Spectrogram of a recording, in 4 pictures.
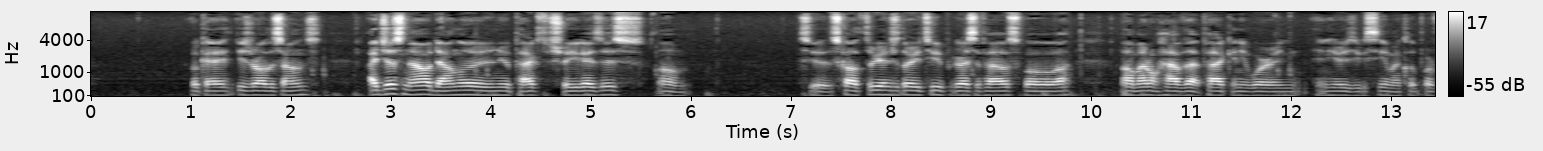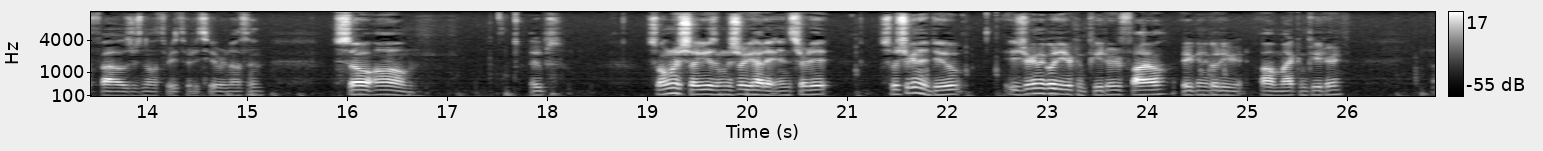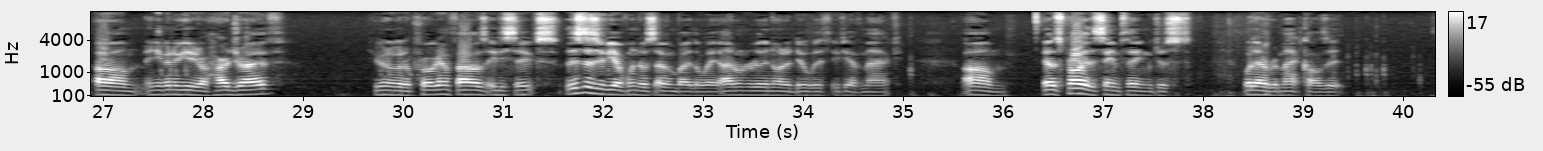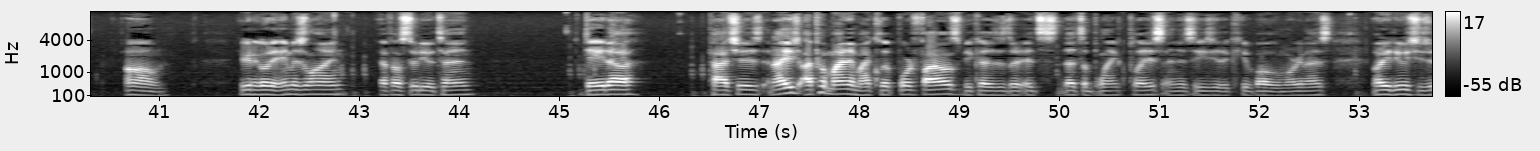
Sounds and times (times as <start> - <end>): Speech: 1.0 - 6.0, 7.1 - 15.3, 15.9 - 16.8, 17.6 - 18.2, 19.0 - 26.0, 26.8 - 28.9, 29.7 - 35.0, 35.6 - 39.4, 40.6 - 41.2, 41.8 - 44.2, 45.2 - 45.9, 46.5 - 53.7.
